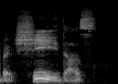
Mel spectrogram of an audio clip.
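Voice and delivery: the word she said with heavy stress. Showing how english marks contrast with the voice: stress on she. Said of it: "you will stress it with your voice".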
